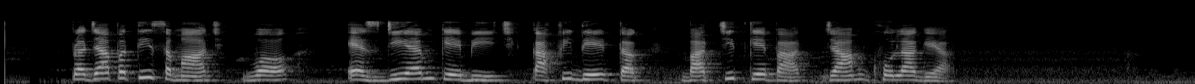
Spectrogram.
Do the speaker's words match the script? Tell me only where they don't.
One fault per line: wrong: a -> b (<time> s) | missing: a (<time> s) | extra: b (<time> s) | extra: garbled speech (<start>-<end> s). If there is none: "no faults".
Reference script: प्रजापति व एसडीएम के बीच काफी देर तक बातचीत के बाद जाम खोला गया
extra: समाज (1.5 s)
